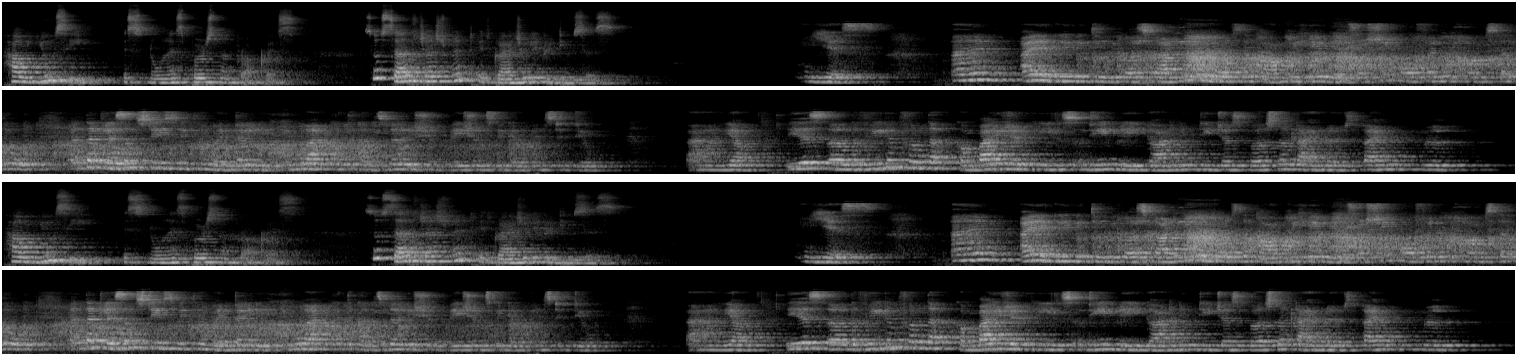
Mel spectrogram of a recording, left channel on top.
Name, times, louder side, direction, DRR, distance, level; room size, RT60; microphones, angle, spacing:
voice 1, 0.0-0.9 1.2-2.9 3.6-6.1, left 1 dB, 25° left, 0 dB, 0.5 m, -28 dB
voice 2, 7.9-9.1 9.5-21.1 21.4-21.5 22.0-29.5, equal, 50° right, -5 dB, 1.0 m, -29 dB
sound 1, 9.7-9.8 10.3-20.5, equal, 10° right, 1.1 m, -33 dB
4.7 x 2.6 x 2.7 m, 1.4 s
head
